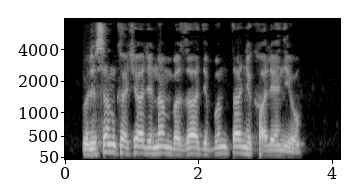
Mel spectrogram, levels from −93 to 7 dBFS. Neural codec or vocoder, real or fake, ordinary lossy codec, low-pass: none; real; MP3, 48 kbps; 7.2 kHz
